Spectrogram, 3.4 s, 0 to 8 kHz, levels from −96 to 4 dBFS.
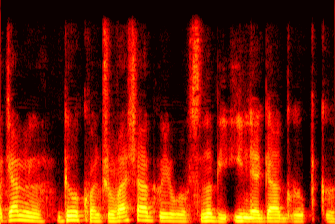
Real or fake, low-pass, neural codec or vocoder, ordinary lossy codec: fake; 7.2 kHz; codec, 16 kHz, 1.1 kbps, Voila-Tokenizer; none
